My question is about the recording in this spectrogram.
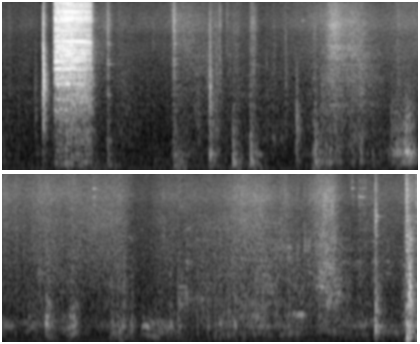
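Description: Quiet room sound picked up by a lectern microphone: a short burst of noise about half a second in, then scattered faint clicks and knocks.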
